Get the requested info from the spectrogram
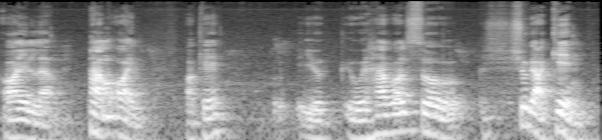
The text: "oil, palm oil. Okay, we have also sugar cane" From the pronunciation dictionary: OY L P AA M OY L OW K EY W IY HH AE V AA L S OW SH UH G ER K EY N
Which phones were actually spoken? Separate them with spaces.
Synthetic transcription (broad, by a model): OY L P AA M OY L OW K EY W IY HH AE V AA L S OW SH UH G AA K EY N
